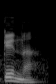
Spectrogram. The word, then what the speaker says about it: quena: Lo mismo pasa con quena, porque para escribir que con la letra Q necesitamos poner la U en medio, pero no la pronunciamos.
